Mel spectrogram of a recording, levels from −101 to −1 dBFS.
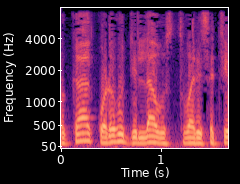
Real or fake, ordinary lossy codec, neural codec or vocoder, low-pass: real; none; none; 7.2 kHz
